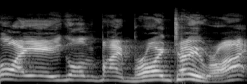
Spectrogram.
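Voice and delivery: high, loud, mashed South Carolina Australian drawl.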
